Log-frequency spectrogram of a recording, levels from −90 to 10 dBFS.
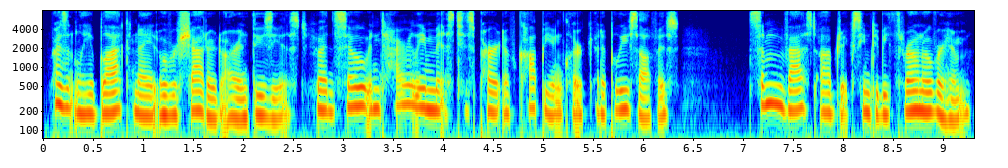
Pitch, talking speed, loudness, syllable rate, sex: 200 Hz, 185 wpm, -16 LUFS, 5.9 syllables/s, female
